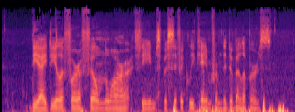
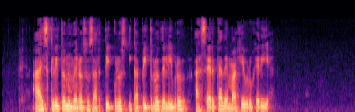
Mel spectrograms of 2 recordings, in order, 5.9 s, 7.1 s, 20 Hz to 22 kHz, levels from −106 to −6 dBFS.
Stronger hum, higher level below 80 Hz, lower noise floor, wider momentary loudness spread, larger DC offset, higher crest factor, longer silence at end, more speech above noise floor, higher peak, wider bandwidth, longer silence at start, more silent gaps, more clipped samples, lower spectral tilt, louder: neither; first, -36 dBFS vs -44 dBFS; second, -56 dBFS vs -70 dBFS; about the same, 8 LU vs 8 LU; neither; about the same, 18 dB vs 16 dB; second, 0.15 s vs 1.75 s; second, 27 dB vs 53 dB; second, -10 dBFS vs -2 dBFS; first, 16 kHz vs 11.5 kHz; second, 0.5 s vs 0.7 s; neither; neither; second, -3.5 dB/octave vs -7 dB/octave; second, -30 LUFS vs -18 LUFS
